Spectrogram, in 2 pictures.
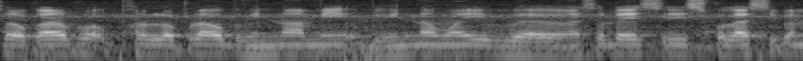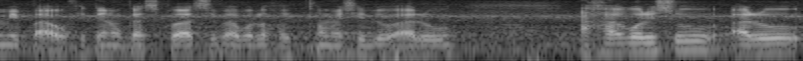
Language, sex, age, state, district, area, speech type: Assamese, male, 30-45, Assam, Nalbari, rural, spontaneous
